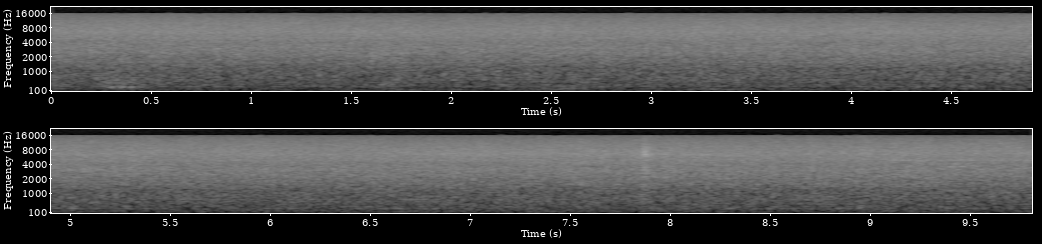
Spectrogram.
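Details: Even, unbroken rushing noise like a waterfall or stream fills the whole recording, with no animal call standing out.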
